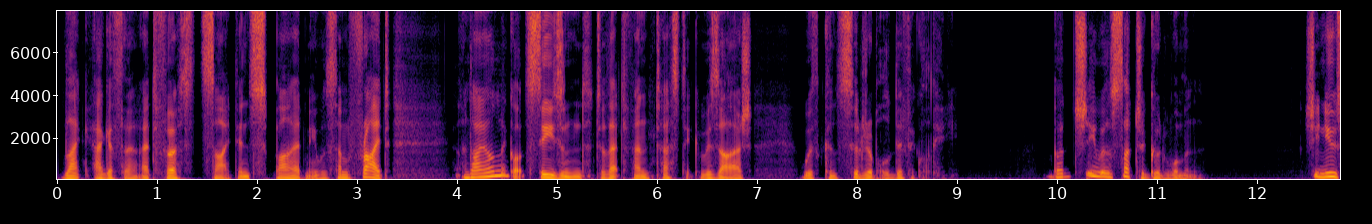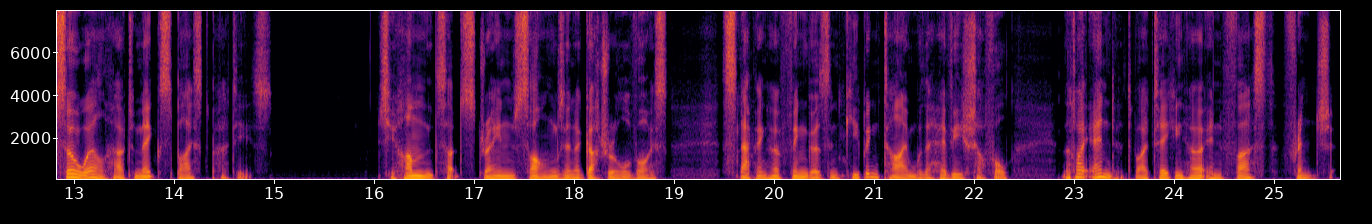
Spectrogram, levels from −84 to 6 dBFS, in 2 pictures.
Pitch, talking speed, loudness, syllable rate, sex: 110 Hz, 155 wpm, -22 LUFS, 4.9 syllables/s, male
